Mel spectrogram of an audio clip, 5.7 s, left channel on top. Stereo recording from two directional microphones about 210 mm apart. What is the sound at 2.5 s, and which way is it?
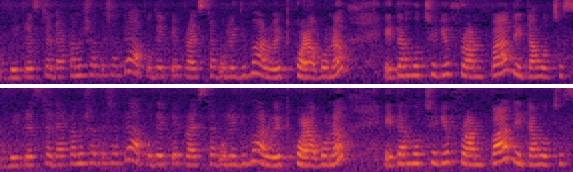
Speech, 20° left (ahead or behind).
